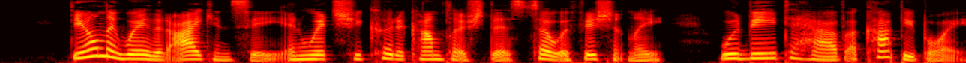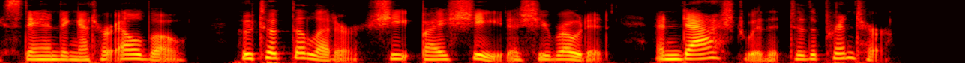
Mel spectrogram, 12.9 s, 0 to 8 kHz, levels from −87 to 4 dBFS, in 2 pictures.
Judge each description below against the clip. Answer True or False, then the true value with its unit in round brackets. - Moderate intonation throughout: True (4.0 semitones)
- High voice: True (200 Hz)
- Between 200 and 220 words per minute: True (205 wpm)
